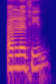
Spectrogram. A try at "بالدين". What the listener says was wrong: And this is dal. There is no, this is not fatha. You are joining ba with this dal.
